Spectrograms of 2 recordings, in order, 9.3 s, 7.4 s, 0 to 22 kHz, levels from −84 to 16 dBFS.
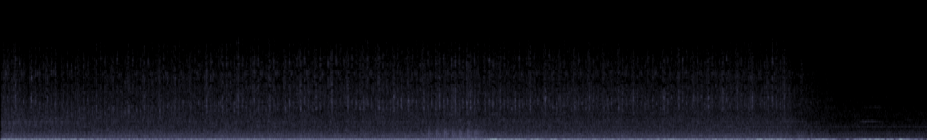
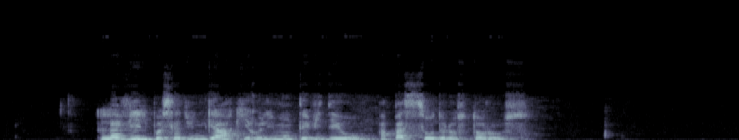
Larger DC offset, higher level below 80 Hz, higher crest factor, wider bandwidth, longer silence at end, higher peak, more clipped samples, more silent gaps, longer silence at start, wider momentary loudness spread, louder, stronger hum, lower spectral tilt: neither; first, -36 dBFS vs -60 dBFS; about the same, 18 dB vs 18 dB; first, 10.5 kHz vs 7.8 kHz; second, 0 s vs 2.1 s; second, -14 dBFS vs -2 dBFS; neither; neither; second, 0 s vs 0.95 s; about the same, 7 LU vs 8 LU; second, -44 LUFS vs -18 LUFS; neither; about the same, -5.5 dB/octave vs -5 dB/octave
